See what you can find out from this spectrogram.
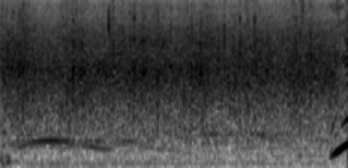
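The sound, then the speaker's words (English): A church audience claps their hands while seated, a dense, steady wash of applause that holds throughout, with voices mixed in and a rising vocal cry at the very end. “Can you clap your hands and glorify the Lord as you're seated in Jesus' name?”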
